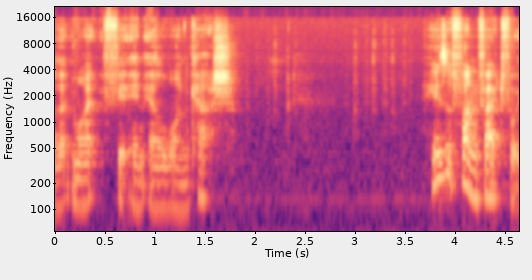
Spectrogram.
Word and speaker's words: cache: I'm saying cache, but one of the sort of the Australian way to pronounce that is actually cache. And I believe that Australia is the only country that actually, the real pronunciation of that is actually cache, not cache.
